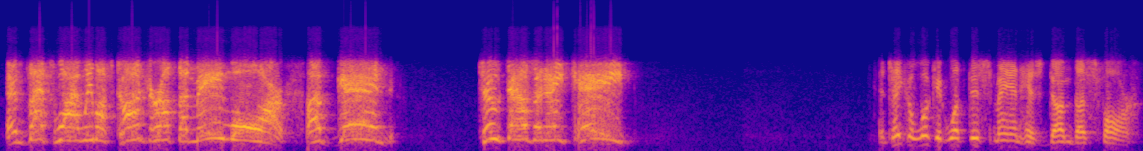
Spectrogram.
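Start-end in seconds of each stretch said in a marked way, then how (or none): 0.1-6.3 high, impassioned battle cry; rousing call to arms; rallying shout. Real, not acted. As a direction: shout it to the crowd, stretching the ending. Rallying followers to meme war.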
